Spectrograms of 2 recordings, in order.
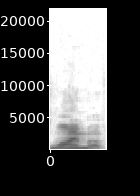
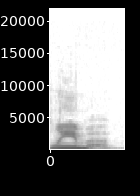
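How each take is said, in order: First: The name is said in the Ohio pronunciation. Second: The name is said in the Peruvian pronunciation. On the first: This is how the town in Ohio is named. "No, it's Lima, folks" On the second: This is how the city in Peru is named. "in Peru it's Lima"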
